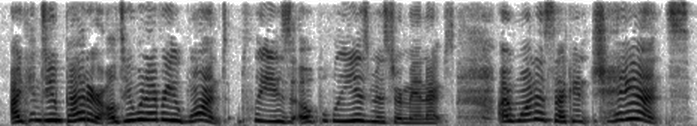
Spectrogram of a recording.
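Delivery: frantic screamed plea; screaming plea. A narrator's reading. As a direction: scream your begging after him. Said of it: "Screaming now".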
